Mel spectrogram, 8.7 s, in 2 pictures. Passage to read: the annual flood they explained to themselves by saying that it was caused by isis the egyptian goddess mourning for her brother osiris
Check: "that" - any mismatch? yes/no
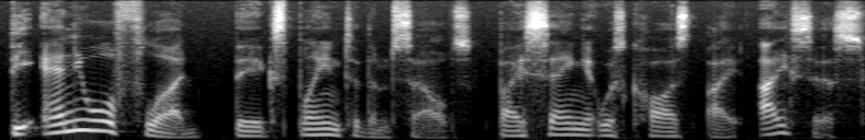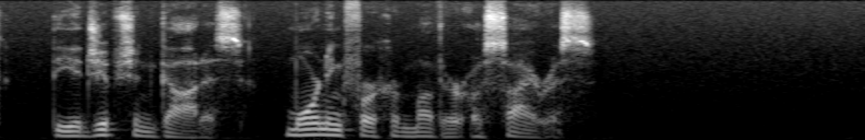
yes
